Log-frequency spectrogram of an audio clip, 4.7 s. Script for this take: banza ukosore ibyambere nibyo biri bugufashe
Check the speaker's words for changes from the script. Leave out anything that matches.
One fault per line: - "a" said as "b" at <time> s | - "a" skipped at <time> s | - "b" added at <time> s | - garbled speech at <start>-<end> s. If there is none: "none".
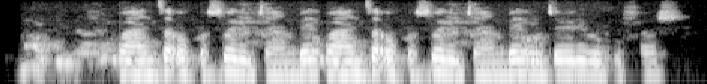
- "banza ukosore ibyambere" added at 2.2 s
